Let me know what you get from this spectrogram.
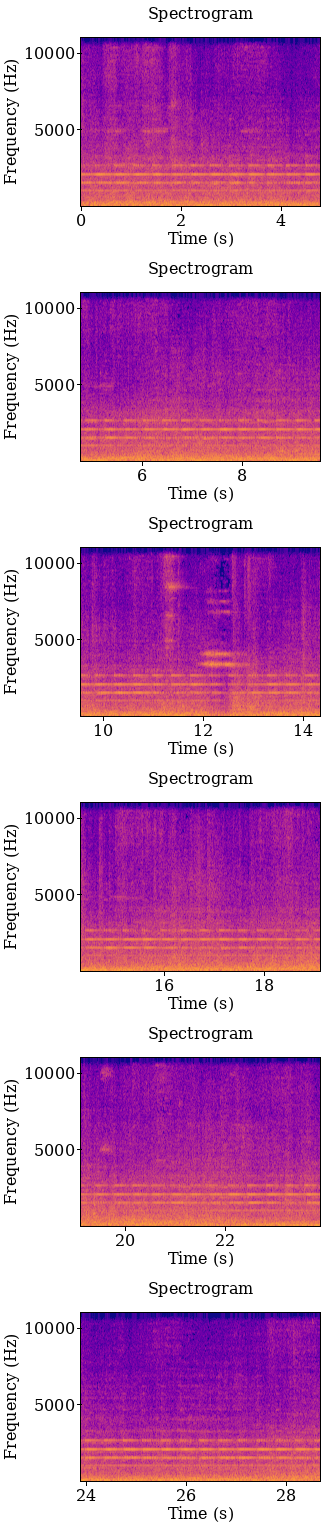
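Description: Double-stack intermodal container train of well cars rolling steadily past: a constant rumble with wheels clicking over rail joints and cars rattling. A steady high ringing from the grade-crossing bell runs under it throughout.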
